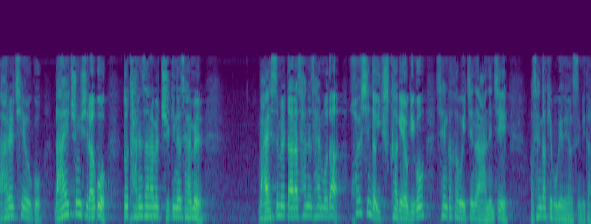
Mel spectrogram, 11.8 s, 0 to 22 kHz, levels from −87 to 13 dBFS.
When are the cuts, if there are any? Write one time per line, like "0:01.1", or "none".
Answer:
none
